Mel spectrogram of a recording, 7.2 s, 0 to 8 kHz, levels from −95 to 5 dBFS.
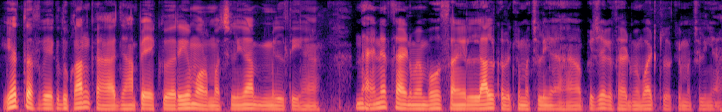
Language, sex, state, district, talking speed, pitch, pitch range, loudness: Hindi, male, Jharkhand, Palamu, 255 wpm, 100 Hz, 95-110 Hz, -19 LUFS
